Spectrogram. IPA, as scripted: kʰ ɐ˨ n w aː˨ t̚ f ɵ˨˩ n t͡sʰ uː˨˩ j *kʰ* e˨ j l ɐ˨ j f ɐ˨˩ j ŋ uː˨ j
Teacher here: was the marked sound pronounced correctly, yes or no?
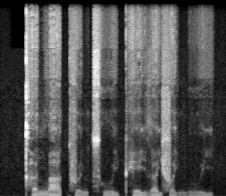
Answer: no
